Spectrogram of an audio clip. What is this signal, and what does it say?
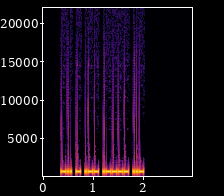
Morse code, heard as a keyed tone, about 40 wpm, 700 Hz. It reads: DTW1U
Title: Five Challenging Letter-Number Combinations 40wpm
